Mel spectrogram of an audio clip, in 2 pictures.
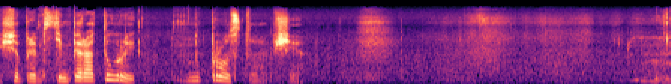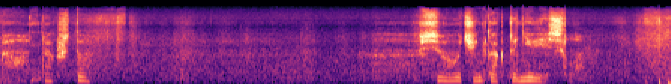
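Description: An older woman talks close up.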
